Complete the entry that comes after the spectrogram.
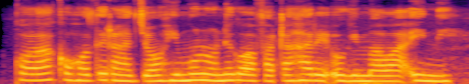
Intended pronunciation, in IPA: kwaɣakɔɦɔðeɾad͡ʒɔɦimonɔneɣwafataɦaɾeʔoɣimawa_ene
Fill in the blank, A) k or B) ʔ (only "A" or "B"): B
